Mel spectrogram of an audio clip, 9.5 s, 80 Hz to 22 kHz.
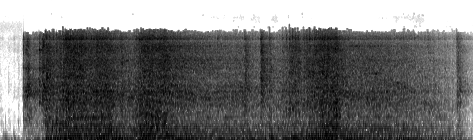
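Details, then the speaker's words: Fuel-injected Hisun 550 UTV after 2.5 years of use, losing power, hard starting, dying on throttle: catches and surges unevenly with sharp backfire pops, won't hold a run; clogged fuel injector, replaced with inline filter added. "yeah this it does not want to run it's backfiring i've seen where the injectors clog up and stuff like that"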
